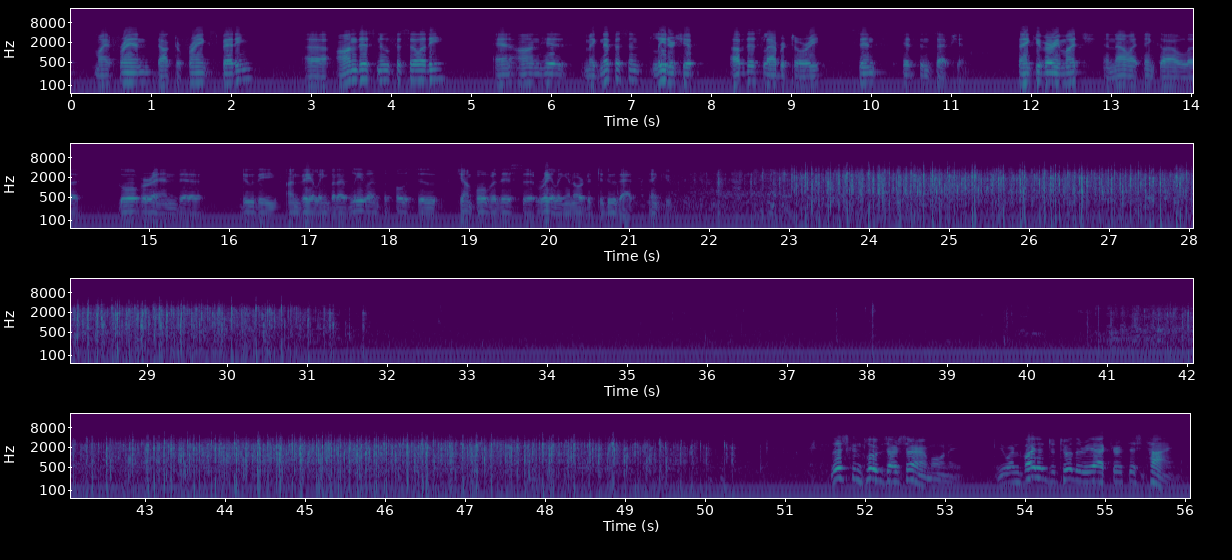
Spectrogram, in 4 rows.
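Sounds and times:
audience applauding: 0:21.5 - 0:31.9, 0:40.7 - 0:50.6.

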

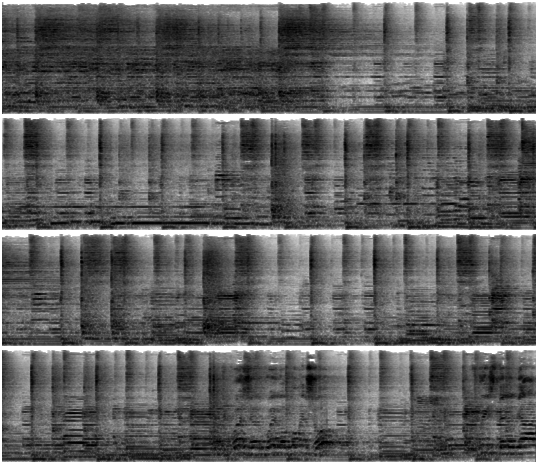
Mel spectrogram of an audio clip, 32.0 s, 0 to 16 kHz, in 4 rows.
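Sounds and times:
drum kit: 0:00.0 - 0:32.0
electric bass: 0:00.0 - 0:32.0
electric guitar: 0:00.0 - 0:32.0
keyboard: 0:00.0 - 0:32.0.

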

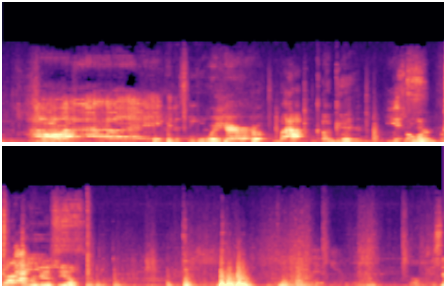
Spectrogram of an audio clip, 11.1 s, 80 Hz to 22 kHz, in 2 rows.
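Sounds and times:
wooden knocks and clatter: 0:06.6 - 0:09.4.

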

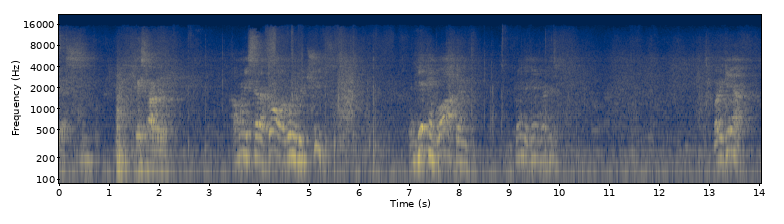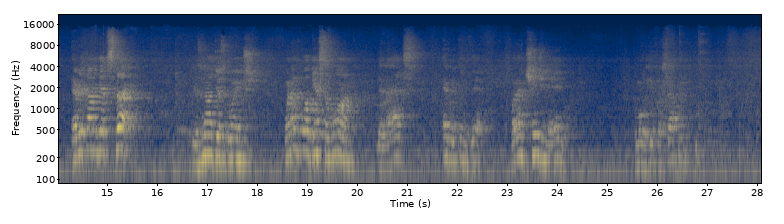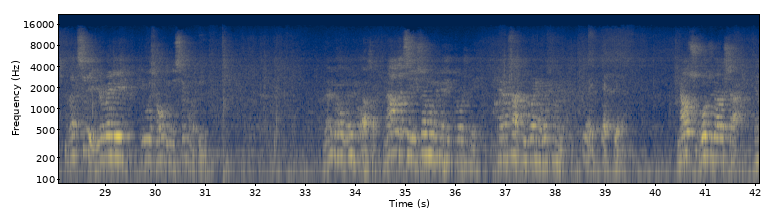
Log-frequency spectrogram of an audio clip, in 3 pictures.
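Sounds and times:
cloth rustling: 0:03.8 - 0:06.8.

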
